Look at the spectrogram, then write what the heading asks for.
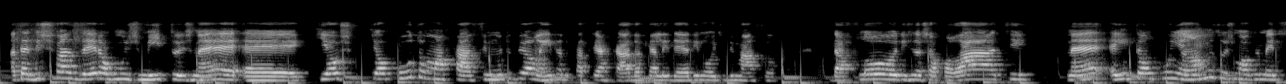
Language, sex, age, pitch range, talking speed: Portuguese, female, 20-39, 195-230 Hz, 140 wpm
